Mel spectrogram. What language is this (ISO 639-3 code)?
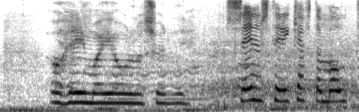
isl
